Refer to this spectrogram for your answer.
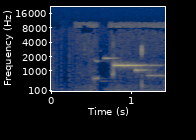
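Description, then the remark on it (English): A phone rings with an incoming call, a short electronic ringtone of a few steady beeping notes stepping in pitch, fairly quiet over a low background rumble, with no one talking; the call is not answered. “And I got a phone call. How rude. It's like, no, I'm not answering this right now.”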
